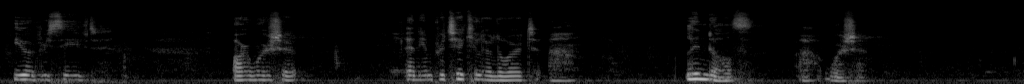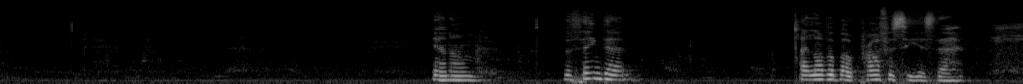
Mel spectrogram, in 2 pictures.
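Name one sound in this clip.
A woman speaks slowly and emotionally into a microphone, with long pauses.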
